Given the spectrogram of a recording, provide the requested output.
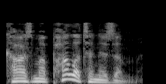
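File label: "cosmopolitanism", British English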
